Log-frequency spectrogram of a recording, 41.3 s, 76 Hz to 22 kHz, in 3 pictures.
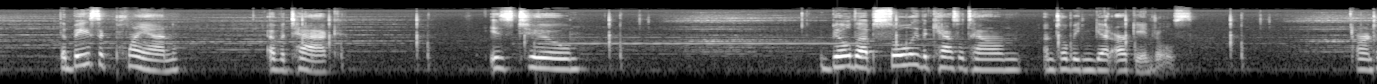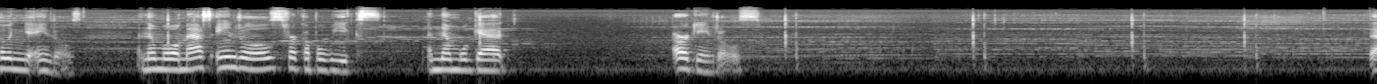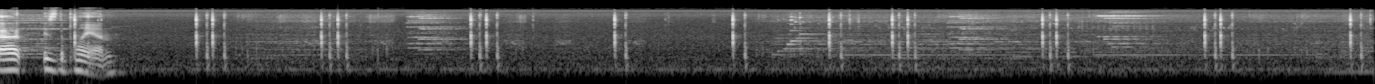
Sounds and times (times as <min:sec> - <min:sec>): Music: 0:00.0 - 0:04.4, 0:05.0 - 0:10.2, 0:12.7 - 0:19.4, 0:20.0 - 0:28.6, 0:30.0 - 0:32.4, 0:35.2 - 0:41.2
Speech: 0:00.6 - 0:01.8, 0:02.7 - 0:03.5, 0:05.0 - 0:05.9, 0:08.2 - 0:12.0, 0:13.6 - 0:14.6, 0:15.2 - 0:18.9, 0:20.6 - 0:21.4, 0:27.5 - 0:28.8
Computer keyboard: 0:32.3 - 0:32.6, 0:35.9 - 0:36.8.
